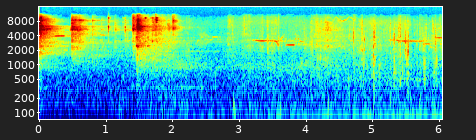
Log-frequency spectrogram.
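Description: Near silence: faint outdoor rural ambience, with a few soft rustling footsteps on dry grass in the first two seconds and a few faint high bird chirps later.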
